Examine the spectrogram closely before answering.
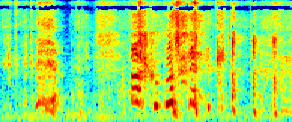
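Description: Young men grunt and strain close by.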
